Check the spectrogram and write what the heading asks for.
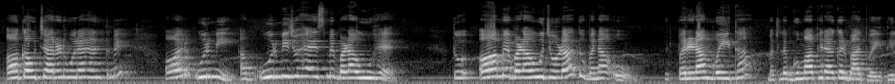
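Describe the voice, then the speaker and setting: A woman's voice: high-pitched, reverberant. A woman teaching an exam-prep grammar lecture, patiently explaining rules and answering her own questions.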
